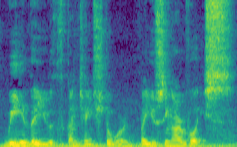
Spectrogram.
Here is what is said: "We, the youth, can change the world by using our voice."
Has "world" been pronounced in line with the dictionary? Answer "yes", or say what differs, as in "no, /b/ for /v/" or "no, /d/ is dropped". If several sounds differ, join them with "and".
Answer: no, /l/ is dropped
